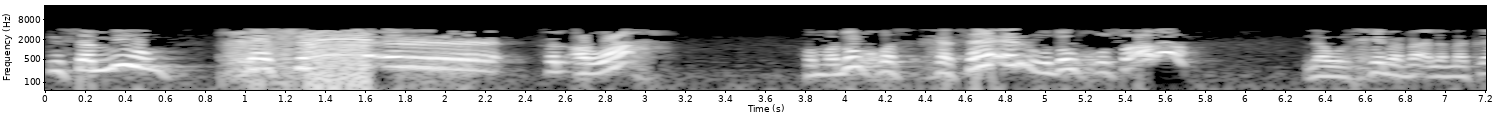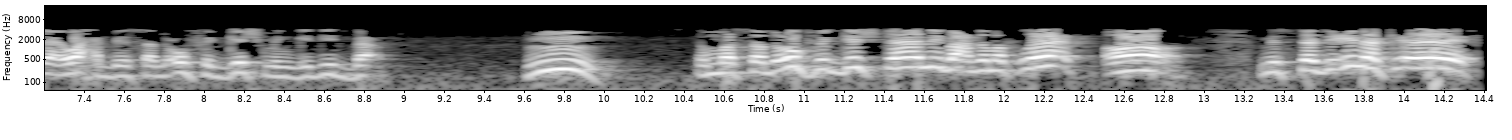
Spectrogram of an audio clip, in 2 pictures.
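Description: A man preaching in an Egyptian accent, animated and mocking, firing off rhetorical questions. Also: high-pitched, slightly rough, phone-quality sound. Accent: Egyptian Arabic. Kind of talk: sermon.

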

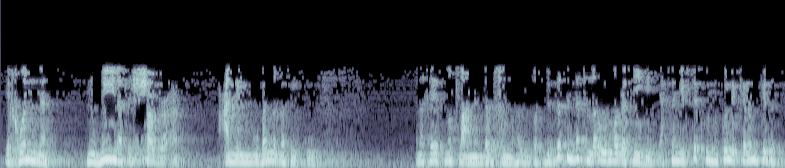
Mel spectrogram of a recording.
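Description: Animated Egyptian preacher in an echoey hall. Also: male voice, fairly high pitch. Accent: Egyptian Arabic. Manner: animated, rising to emphatic peaks, slow chanted recitation. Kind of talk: mosque lesson sermon. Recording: echoey hall, lo-fi phone-like sound.

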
